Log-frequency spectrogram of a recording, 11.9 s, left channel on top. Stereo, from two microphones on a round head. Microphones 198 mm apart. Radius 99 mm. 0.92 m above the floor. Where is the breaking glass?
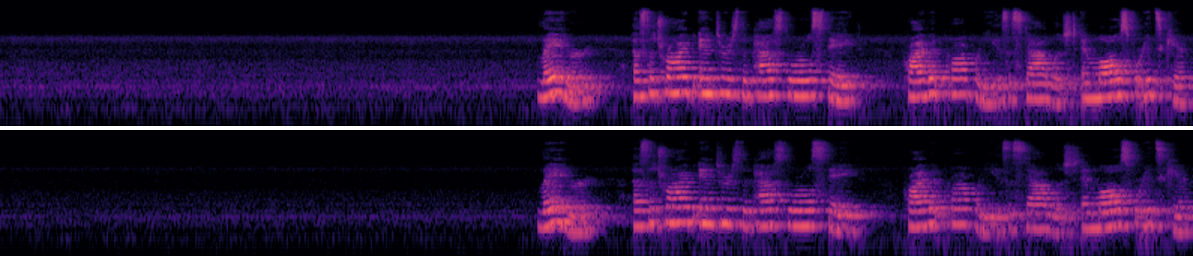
I don't hear breaking glass.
